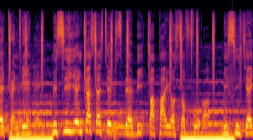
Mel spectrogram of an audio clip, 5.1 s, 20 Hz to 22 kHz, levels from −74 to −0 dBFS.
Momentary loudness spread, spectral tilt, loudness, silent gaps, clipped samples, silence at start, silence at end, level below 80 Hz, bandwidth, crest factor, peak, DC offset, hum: 4 LU; -5 dB/octave; -11 LUFS; none; under 0.1%; 0 s; 0 s; -12 dBFS; 17 kHz; 10 dB; 0 dBFS; under 0.1%; none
